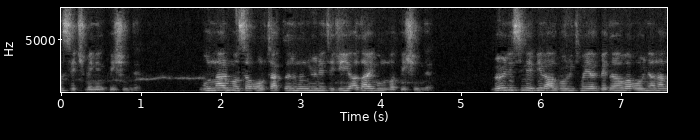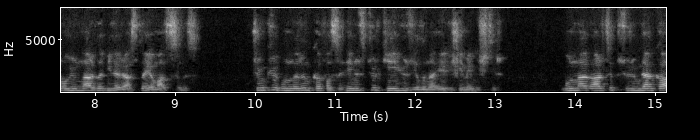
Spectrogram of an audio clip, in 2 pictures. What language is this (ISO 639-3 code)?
tur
